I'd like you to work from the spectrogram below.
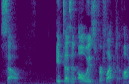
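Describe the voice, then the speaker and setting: A man talks at a fairly quick pace. Audible room echo surrounds his voice. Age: 20s. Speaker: youtuber. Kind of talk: personal vlog reflection. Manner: loud; energetic.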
